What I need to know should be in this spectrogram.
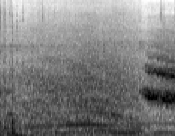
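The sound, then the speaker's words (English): A forklift driving in a warehouse in a cartoon: a steady engine rumble, then a sharp, high tire squeal in the final half second. No impact is evident. “I drove into a giant pile of boxes.”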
